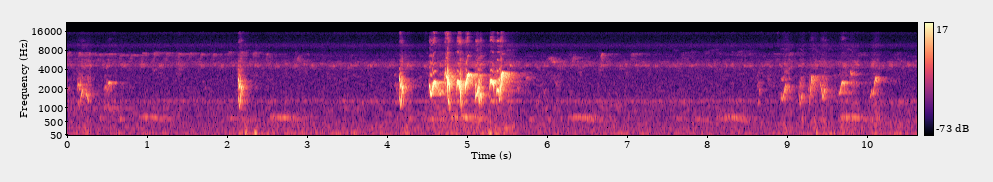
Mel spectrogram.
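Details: Caged red-whiskered bulbul kept as a decoy bird, singing bright, warbled phrases of quick rising and falling whistled notes, a loud burst of about six notes mid-clip with quieter phrases before and after.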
